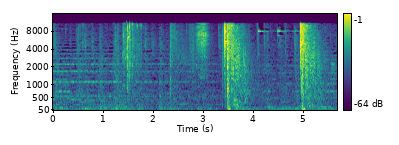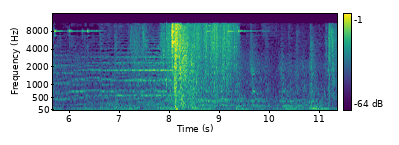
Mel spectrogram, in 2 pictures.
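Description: Grenade blasts and gunfire in The Order: 1886, a steampunk shooter on PS4: several heavy booming explosions come a few seconds apart over a continuous dense layer of battle noise and shooting.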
